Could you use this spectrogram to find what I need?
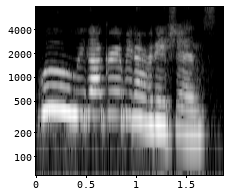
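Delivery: high, hammed-up whoop; mock cheer. The band after losing the Grammys, high mock cheer. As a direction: cheer like a consolation prize. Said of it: "They're still like".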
